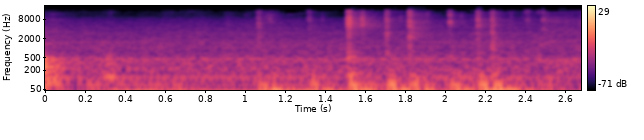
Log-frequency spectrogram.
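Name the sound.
typing text on a computer keyboard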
